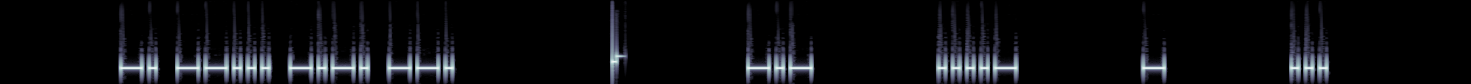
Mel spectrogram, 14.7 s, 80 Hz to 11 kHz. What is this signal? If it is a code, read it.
Morse code, heard as a keyed tone, about 17 wpm, spaced as for 9 wpm, 700 Hz. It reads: N7CG K4TS
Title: USA Call Signs - 4 Characters - 6x Character Spacing - 17wpm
